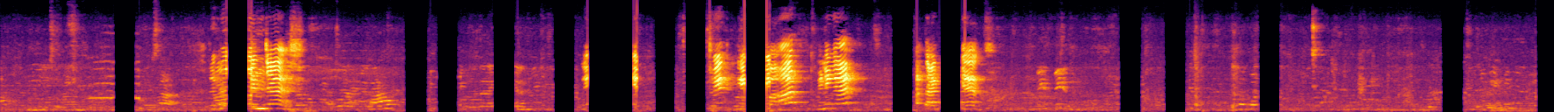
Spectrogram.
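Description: Young girls speak with animation, close by.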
